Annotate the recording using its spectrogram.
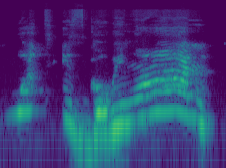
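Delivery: slow, high-pitched retold bewilderment; bewildered demand. Woman among bawling callers, slow high bewildered question. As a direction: stretch it out high in disbelief. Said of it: "So I said".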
